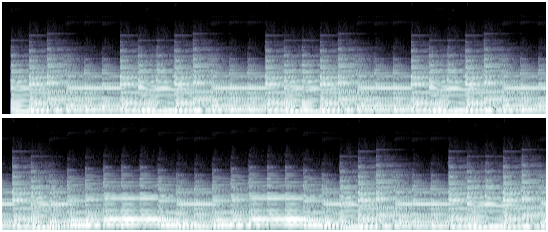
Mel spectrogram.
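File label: piano, left hand only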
